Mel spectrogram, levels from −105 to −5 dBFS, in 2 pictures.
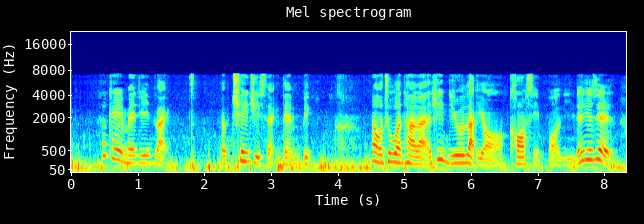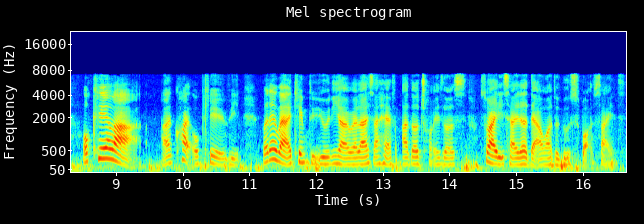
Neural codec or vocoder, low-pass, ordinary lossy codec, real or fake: codec, 16 kHz, 4 kbps, FunCodec, trained on LibriTTS, 50 frames a second; 7.2 kHz; MP3, 64 kbps; fake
